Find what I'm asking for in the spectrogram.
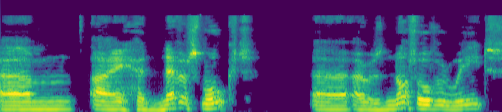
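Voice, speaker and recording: Here a man speaks at a very slow pace. His pitch is fairly high. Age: 70s. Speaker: retired naval architect and stroke survivor. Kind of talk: interview. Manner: halting, many fillers and repetitions.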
